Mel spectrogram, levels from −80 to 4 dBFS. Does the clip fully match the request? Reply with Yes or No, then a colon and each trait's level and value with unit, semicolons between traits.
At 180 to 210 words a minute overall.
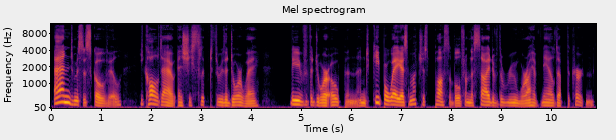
Yes: average, 200 wpm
